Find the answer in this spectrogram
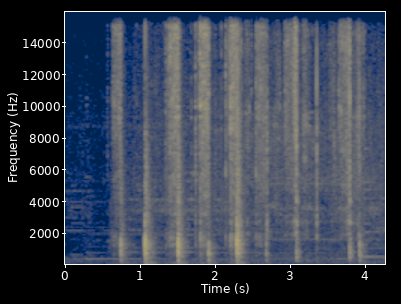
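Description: Kitchen knife slicing a cucumber on a bamboo cutting board: a run of about ten sharp knocks of the blade on the board, two to three a second, starting under a second in.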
